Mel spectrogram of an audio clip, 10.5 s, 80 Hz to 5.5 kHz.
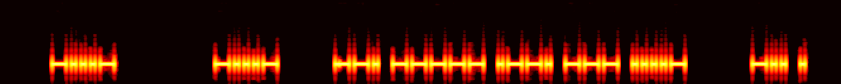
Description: Morse code, heard as a keyed tone, about 20 wpm, 700 Hz. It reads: <BT> <BT> G0PO4 DE
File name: UK MASTER QSOs TRAINING / 20WPM / UK MASTER QSOs 0044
